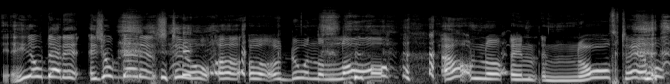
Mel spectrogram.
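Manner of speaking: high, slow, halting Carolina drawl; Southern buddy's dad. Acted. Buddy's dad asks about the father's law work, slow high Southern drawl. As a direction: stumble along in a high mock Southern accent. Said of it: "That's the interesting accent".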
